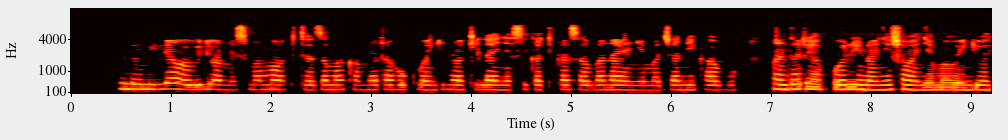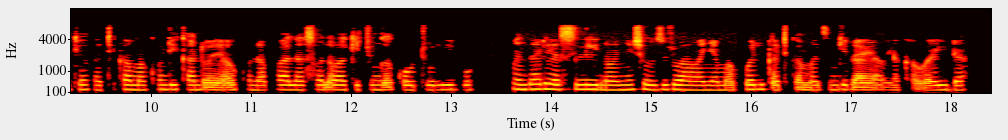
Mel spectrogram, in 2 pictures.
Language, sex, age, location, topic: Swahili, female, 18-24, Nairobi, government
